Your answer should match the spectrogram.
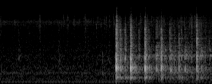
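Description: Eggs frying in butter in a nonstick frying pan. The pan is faint at first, then about a second in a burst of loud crackling sizzle starts and keeps going.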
